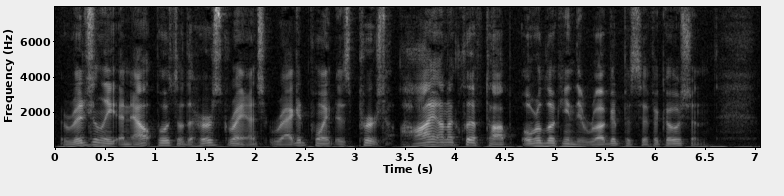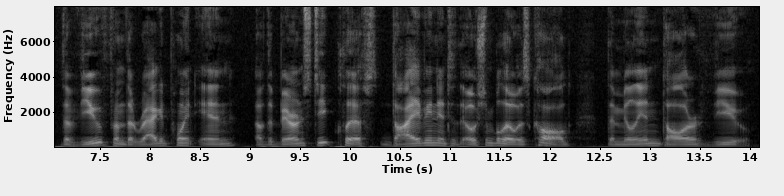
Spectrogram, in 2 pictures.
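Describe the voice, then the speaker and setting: A middle-aged man reading scripted travel narration in an even, informative guide manner, as a voice-over. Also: on the low side, moderate pace. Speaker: travel vlog co-host. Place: voice-over, not recorded on location.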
